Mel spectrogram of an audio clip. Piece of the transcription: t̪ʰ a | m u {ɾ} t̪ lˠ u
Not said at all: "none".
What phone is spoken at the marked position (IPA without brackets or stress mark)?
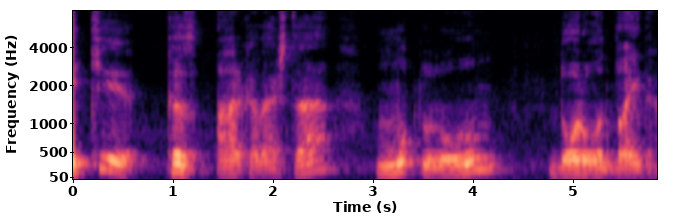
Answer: none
